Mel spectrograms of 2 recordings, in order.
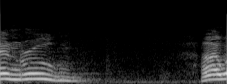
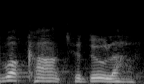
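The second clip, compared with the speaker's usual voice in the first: gentle comfort; 6 semitones lower, 5 dB quieter than usual. Retold or imitated. Pastor gently comforting sobbing woman.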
